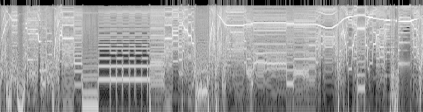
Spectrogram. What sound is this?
Glitch sound fx.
